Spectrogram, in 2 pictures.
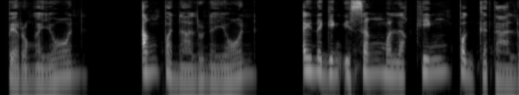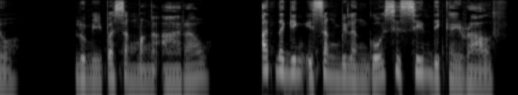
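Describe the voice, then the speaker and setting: A woman's voice: deep voice, lively intonation, unhurried, mellow, no echo, studio quality. A woman reading a scripted dramatic story as an audiobook narrator.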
